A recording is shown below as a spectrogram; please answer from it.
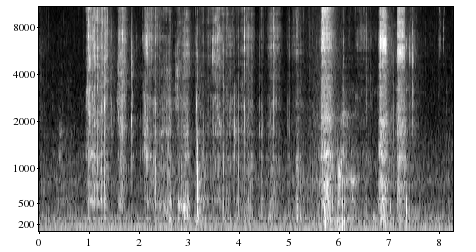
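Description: Close-up biting and chewing of peeled sugarcane: crunchy, juicy bites in irregular bursts, with the loudest crunches about six and seven seconds in. A steady low hum runs underneath.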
